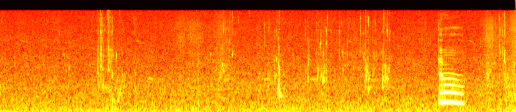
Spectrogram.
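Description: Faint splashing and lapping of shallow lake water as a small bass is released at the shoreline, with scattered small ticks. A brief pitched call sounds near the end.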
